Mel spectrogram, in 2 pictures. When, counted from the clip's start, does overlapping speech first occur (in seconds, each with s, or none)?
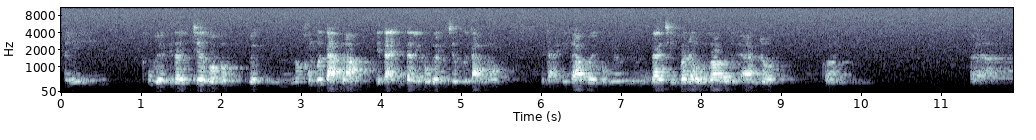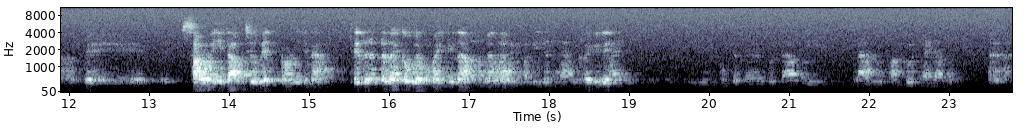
16.5 s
